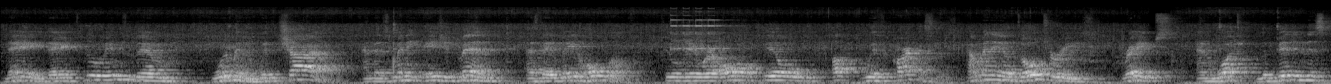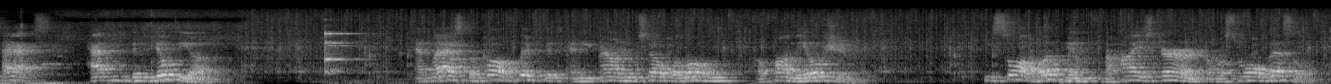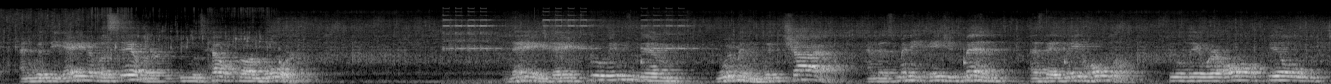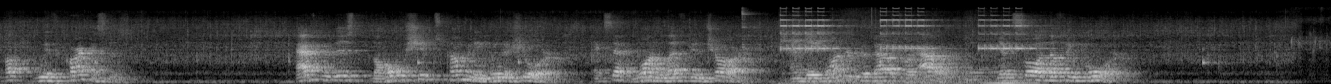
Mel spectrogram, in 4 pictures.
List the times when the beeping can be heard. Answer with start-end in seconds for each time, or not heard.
6.7-7.6, 31.0-33.6, 47.7-50.2.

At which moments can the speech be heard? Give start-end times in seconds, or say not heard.
0.0-15.4, 17.4-21.9, 23.1-29.6, 31.6-41.2, 42.9-51.1.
